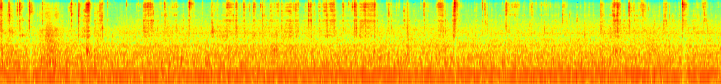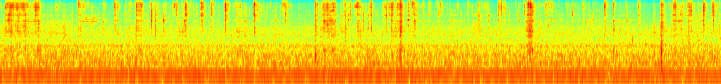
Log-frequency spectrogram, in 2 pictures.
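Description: Close-up eating sounds: chopsticks clicking on a plate and picking at braised crucian carp, with wet mouth sounds of chewing, in many short sharp clicks throughout. A steady low hum runs underneath.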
